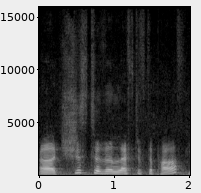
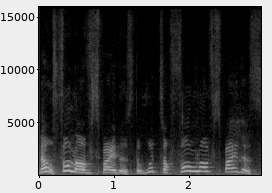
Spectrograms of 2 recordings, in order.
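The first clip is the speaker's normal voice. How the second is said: put-on very high elderly country woman voice; 10 semitones higher than usual. Voicing the old woman met outside with the cows, in an old woman voice. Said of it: "You see old woman outside with the cows".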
